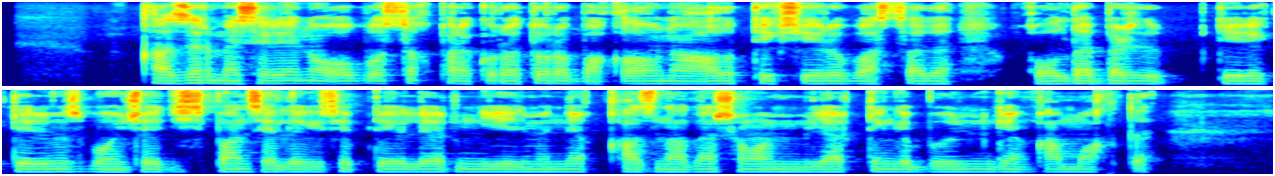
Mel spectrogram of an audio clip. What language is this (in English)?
Kazakh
